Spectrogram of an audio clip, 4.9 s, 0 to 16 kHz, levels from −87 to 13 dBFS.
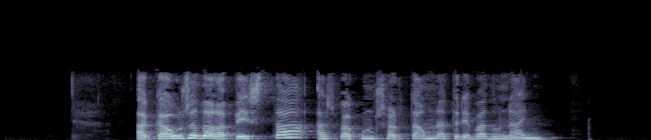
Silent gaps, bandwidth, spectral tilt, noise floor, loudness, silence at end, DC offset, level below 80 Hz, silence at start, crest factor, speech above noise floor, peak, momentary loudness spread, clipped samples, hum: none; 8.2 kHz; -4 dB/octave; -79 dBFS; -18 LUFS; 0.8 s; under 0.1%; -62 dBFS; 1.05 s; 18 dB; 62 dB; -2 dBFS; 9 LU; under 0.1%; none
